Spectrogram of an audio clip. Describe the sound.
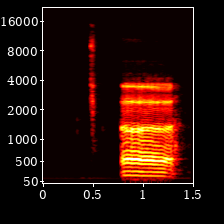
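A computer mouse clicks once, a single soft, crisp tick in near silence, followed a moment later by a short burst of a speaking voice.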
